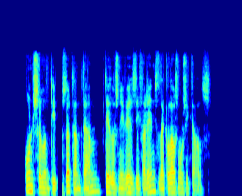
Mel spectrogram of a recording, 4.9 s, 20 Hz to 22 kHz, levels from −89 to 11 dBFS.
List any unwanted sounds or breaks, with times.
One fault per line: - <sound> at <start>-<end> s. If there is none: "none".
- dropout at 1.1-1.2 s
